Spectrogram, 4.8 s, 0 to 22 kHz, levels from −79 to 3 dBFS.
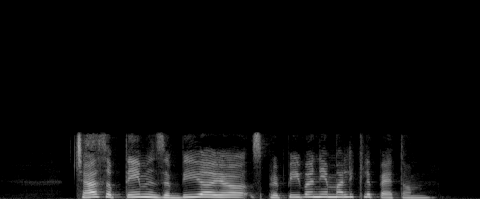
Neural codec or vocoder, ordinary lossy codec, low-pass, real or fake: codec, 16 kHz, 1 kbps, X-Codec, WavLM features, trained on Multilingual LibriSpeech; MP3, 64 kbps; 7.2 kHz; fake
